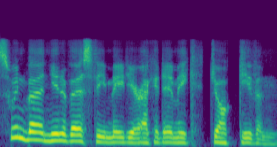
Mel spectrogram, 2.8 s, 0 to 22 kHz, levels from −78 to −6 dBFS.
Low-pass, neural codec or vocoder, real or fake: 7.2 kHz; codec, 16 kHz, 0.7 kbps, FocalCodec; fake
